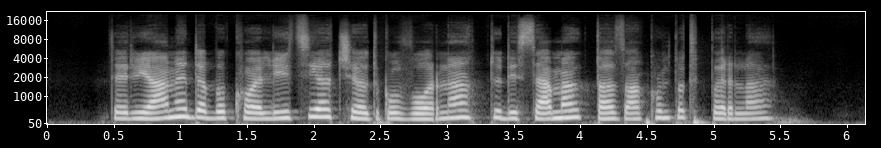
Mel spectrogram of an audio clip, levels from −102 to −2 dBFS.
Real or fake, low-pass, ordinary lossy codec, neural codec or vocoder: fake; 19.8 kHz; none; codec, 44.1 kHz, 2.6 kbps, DAC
